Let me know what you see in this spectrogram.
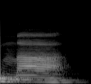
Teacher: it sounds pretty much stable and in the end there is kind of a bit of lowering down of the tone. You can also feel it in the throat. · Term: middle tone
